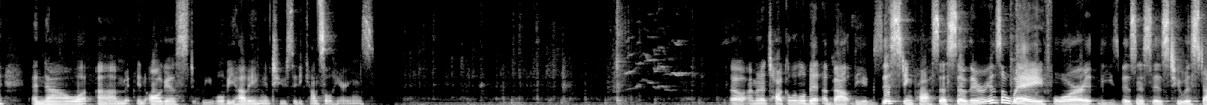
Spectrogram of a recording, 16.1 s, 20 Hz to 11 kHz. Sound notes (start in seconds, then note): 6.0 silent; 8.2 door squeaking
